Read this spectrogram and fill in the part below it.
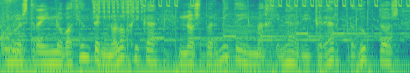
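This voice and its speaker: A man talks at a middling speed. Music plays loudly behind him. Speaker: voice actor. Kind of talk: corporate commercial read. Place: studio.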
